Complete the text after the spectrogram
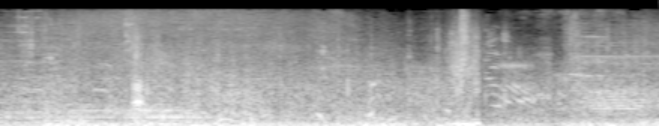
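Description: Gunfire and game effects crackle and boom.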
